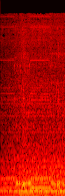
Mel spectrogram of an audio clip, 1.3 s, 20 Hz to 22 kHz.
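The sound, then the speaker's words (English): A 3D printer in a warehouse near the Rexburg-Salem border completing a 36-hour print of an extra large temple replica in white plastic, its motors giving off a steady mechanical whir whose pitch rises and dips in short sweeps, continuous and moderately loud with no voices. “This is the sound of a 3D printer completing a 36 hour print of an extra large temple replica at a warehouse just over the Rexburg Salem border.”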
